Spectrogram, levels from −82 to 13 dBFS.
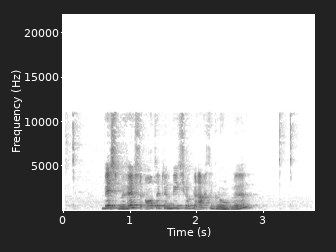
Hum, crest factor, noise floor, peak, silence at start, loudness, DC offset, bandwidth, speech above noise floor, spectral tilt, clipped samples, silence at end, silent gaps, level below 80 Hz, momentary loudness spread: none; 20 dB; -51 dBFS; -6 dBFS; 0.15 s; -25 LUFS; under 0.1%; 11.5 kHz; 27 dB; -4.5 dB/octave; under 0.1%; 0.95 s; none; -68 dBFS; 23 LU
